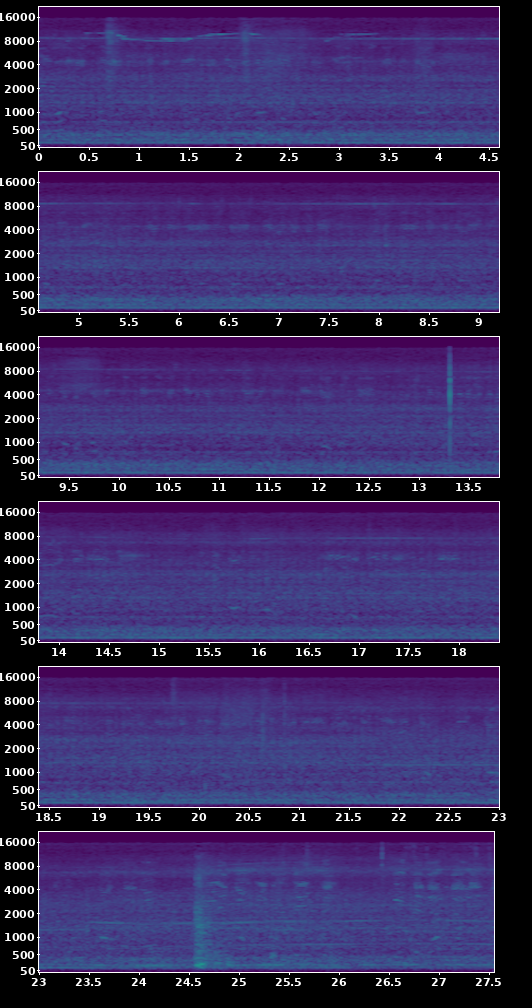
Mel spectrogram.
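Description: Diesel engine of a cotton module truck running steadily. There is a sharp click about halfway through and a louder bang near the end.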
